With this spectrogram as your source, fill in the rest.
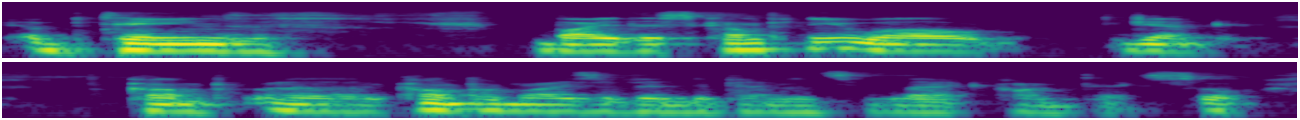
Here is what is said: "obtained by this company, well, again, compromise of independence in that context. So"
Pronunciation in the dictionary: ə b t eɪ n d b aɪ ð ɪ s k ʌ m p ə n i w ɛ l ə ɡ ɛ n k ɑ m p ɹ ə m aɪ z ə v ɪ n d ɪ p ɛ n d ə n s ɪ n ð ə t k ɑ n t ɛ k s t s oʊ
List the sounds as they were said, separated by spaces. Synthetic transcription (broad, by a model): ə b t eɪ n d b aɪ ð ɪ s k ʌ m p ə n i w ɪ l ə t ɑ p k ɑ m p ɹ ə m aɪ z ə v ɪ n d ɪ p ɛ n d ə n s n ð ə t k ɑ n t ɛ k s t s oʊ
